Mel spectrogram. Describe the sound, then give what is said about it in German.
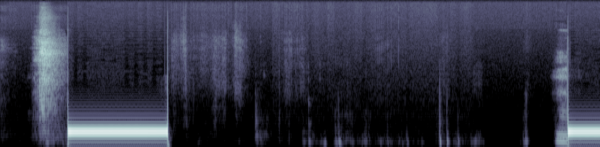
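A telephone ringback tone: a steady, mid-pitched electronic beep lasting about a second, then a long silence before the next tone begins. A faint click and light rustle come before it, with no talking. “Es klingelt.”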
